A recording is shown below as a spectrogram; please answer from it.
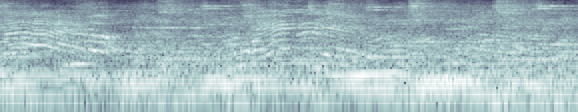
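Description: Carousel music with steady held notes, with high children's voices rising and falling over it twice, once at the start and once about two seconds in.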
